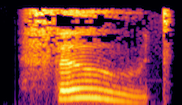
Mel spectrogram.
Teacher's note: food 看似简单，但记得母音一定要发得够长才正确哦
